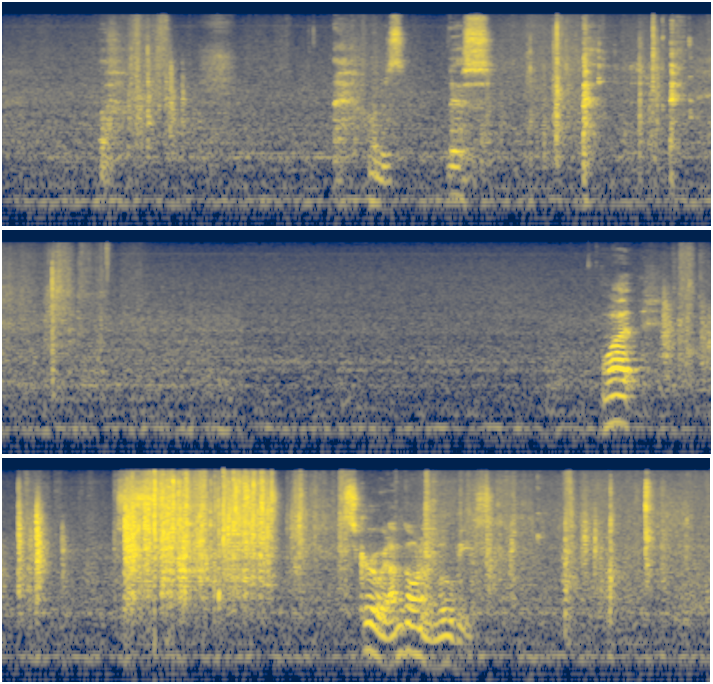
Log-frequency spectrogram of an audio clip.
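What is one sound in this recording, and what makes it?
Sheets of paper rustle and crinkle close by.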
